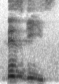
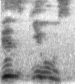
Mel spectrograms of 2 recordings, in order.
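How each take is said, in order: First: The g goes straight into the vowel. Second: A 'y' glide follows the g sound. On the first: The speaker calls it right. "No, डिसगीज, okay" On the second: The speaker calls it wrong. "यू बिल्कुल silent है तो please don't read it और प्रोनाउंसिएट it डिसग्यूज"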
